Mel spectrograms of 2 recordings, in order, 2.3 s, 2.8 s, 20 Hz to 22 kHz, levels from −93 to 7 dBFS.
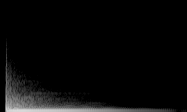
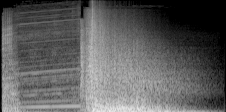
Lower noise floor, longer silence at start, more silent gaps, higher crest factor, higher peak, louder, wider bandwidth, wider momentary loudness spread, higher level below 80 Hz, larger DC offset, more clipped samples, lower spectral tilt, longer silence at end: first, -69 dBFS vs -30 dBFS; about the same, 0.05 s vs 0 s; neither; about the same, 12 dB vs 10 dB; second, -6 dBFS vs 0 dBFS; second, -18 LUFS vs -9 LUFS; second, 0.8 kHz vs over 20 kHz; about the same, 20 LU vs 21 LU; second, -20 dBFS vs -14 dBFS; neither; second, under 0.1% vs 2%; first, -15.5 dB/octave vs -5 dB/octave; first, 1.05 s vs 0.3 s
